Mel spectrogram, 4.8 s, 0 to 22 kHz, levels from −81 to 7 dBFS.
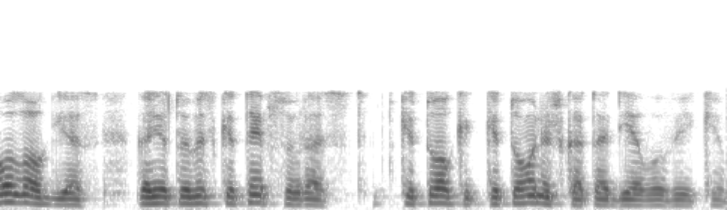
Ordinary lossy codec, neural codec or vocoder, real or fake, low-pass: Opus, 64 kbps; none; real; 3.6 kHz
